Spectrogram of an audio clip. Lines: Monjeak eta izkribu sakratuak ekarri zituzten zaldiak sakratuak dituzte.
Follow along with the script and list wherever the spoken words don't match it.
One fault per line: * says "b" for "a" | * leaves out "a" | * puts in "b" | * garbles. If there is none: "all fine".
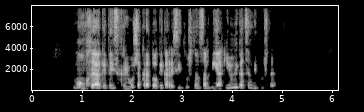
* says "irudikatzen" for "sakratuak"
